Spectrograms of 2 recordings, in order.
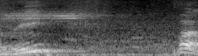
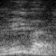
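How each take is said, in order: First: "রি", long pause, then "বা"; syllable by syllable. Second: Said in the usual way. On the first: Shown as a demonstration. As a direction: split into two separate beats, "রি" and "বা". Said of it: "কয়টি syllable উচ্চারণ করতে পারি". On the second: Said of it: "তিন নম্বর উদাহরণটি হলো".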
